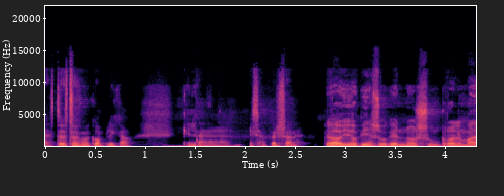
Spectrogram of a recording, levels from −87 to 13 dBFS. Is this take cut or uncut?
cut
